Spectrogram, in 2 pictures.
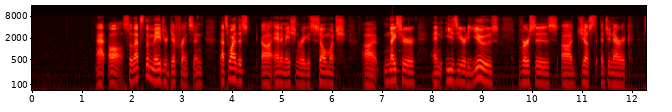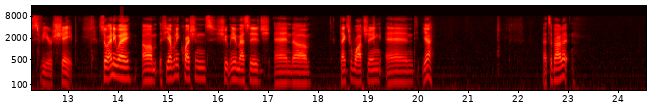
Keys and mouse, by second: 0.0-2.0 drag, 2.3 ctrl+z, 2.9 alt+drag, 3.4 click, 4.0 alt+click, 5.6 alt+click, 6.3-6.6 alt+right drag, 11.3 click.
